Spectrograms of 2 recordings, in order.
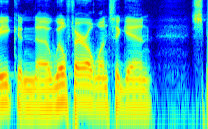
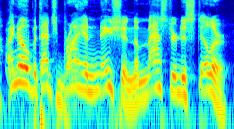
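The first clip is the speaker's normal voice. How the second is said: higher, reverent mock awe; awed local; 9 semitones higher than usual. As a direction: insist he's the real celebrity. Locals correcting him, awed.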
